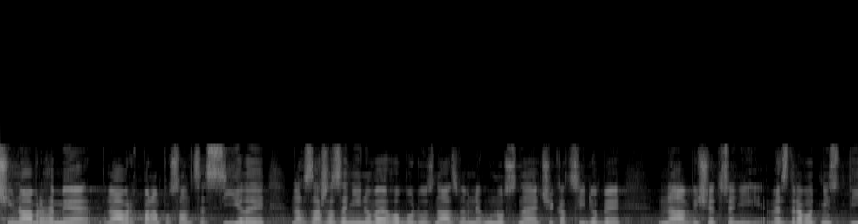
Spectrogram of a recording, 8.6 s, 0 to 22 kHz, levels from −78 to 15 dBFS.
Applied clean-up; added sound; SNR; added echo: none; none; none; none.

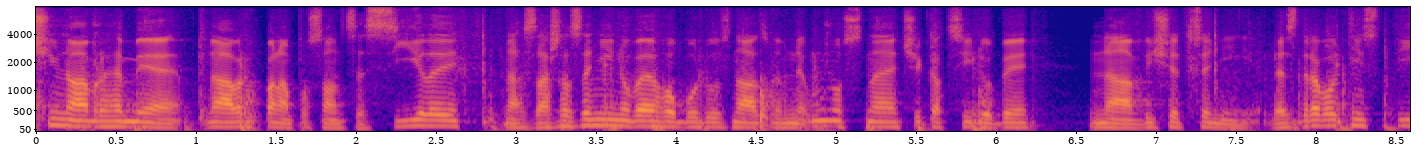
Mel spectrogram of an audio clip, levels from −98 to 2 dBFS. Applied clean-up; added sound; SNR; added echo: neural mask model RNNoise.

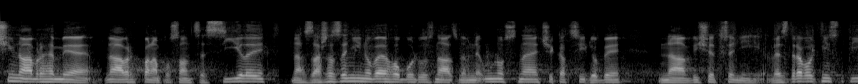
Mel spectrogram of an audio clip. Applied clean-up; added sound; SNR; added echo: neural separator model SepFormer DNS4.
